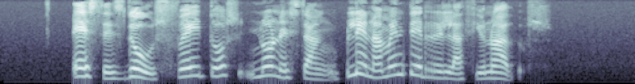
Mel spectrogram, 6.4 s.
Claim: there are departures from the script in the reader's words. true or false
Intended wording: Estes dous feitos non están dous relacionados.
true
